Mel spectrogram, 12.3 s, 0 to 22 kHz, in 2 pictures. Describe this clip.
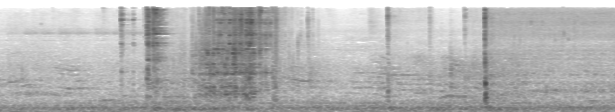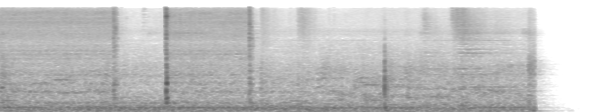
Recording of a self-serve soda fountain. Begins with ice falling into a cup followed by the drink filling up from a carbonated nozzle. Recorded in the East Village Commons dining hall at the University of Georgia using a Roland R-09.
carbonation, soda, ice-machine, ice, drink, soda-fountain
